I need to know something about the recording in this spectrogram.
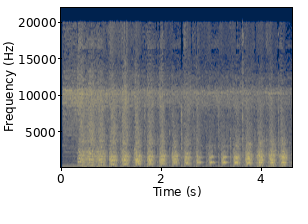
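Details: RV living-room slide-out moving in: rhythmic squawking squeaks about twice a second with jerky, jumping motion, from the dry slide bottom rubbing on the rub bar. Fixed with silicone lubricant.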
